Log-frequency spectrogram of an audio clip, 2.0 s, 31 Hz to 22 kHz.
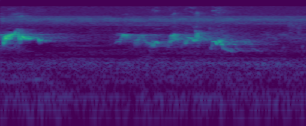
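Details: Red-whiskered bulbul decoy singing during late-afternoon trapping on 24 November 2018: two short bright warbled bursts of rapid notes separated by a brief gap, over faint hiss.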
